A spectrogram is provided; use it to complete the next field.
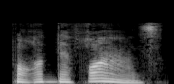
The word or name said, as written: Fort-de-France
